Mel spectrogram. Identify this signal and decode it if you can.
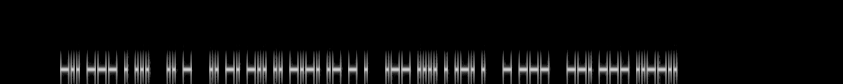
Morse code, heard as a keyed tone, about 44 wpm, 700 Hz. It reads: DOES IT INDICATE WHERE TO GO?
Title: Sentences from Top 1300 Words 45wpm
